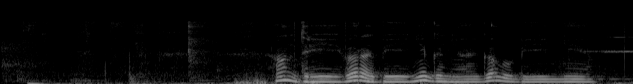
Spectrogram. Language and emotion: Russian, neutral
